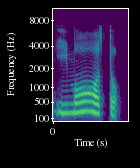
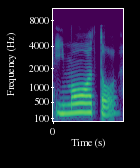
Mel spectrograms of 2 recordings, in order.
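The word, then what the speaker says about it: いもうと: selanjutnya adik perempuan ada imoto ada adik laki-laki ototo jangan lupa jika ada dua huruf vokal berdampingan maka dibacanya agak panjang contohnya imoto dan ototo dan yang terakhir ada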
